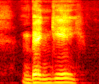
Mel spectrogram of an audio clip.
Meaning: beignet
- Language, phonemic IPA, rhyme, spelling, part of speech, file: Dutch, /bɛnˈjeː/, -eː, beignet, noun, Nl-beignet.ogg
